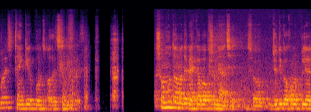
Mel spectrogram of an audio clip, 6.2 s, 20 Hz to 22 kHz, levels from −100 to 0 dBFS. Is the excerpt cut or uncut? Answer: cut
